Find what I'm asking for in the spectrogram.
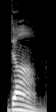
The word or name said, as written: dumb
